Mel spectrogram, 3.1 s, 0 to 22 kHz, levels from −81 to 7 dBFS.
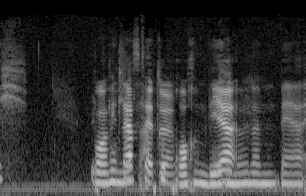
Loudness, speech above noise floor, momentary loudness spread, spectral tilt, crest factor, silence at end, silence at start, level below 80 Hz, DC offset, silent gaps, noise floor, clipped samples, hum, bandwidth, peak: -19 LUFS; 23 dB; 12 LU; -5 dB/octave; 20 dB; 0 s; 0 s; -48 dBFS; under 0.1%; none; -43 dBFS; under 0.1%; none; 16 kHz; 0 dBFS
